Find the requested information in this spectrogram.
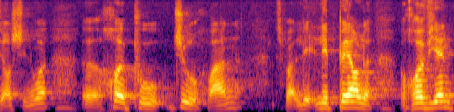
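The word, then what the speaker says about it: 合浦: Donc vous le voyez ici, donc il faut le prononcer en chinois, Hepu Juhuan.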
